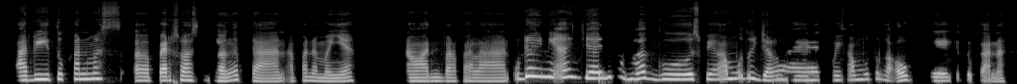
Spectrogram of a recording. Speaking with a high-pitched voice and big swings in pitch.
Yes: high, 195 Hz; wide, 7.0 semitones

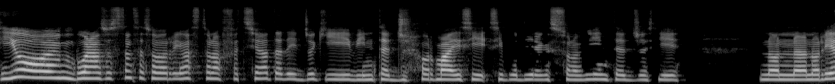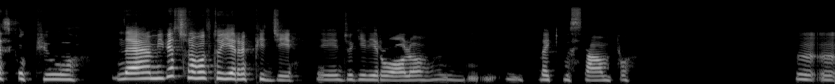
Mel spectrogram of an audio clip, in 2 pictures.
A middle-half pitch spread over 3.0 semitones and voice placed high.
Yes: average, 3.7 semitones; high, 230 Hz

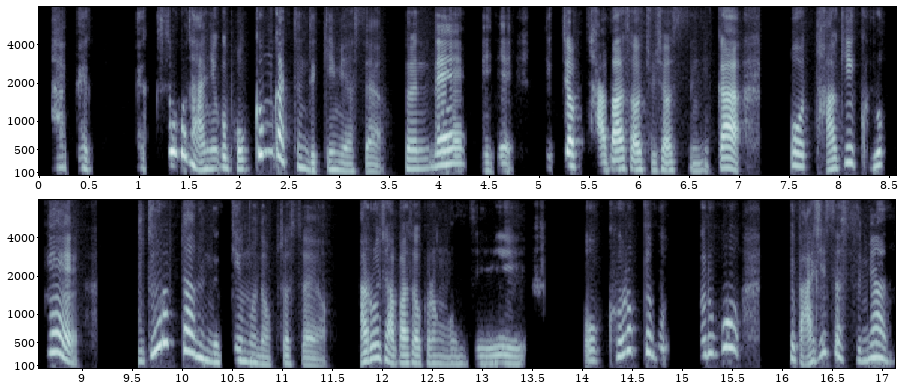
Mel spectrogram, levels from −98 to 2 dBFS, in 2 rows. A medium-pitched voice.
Yes: medium, 180 Hz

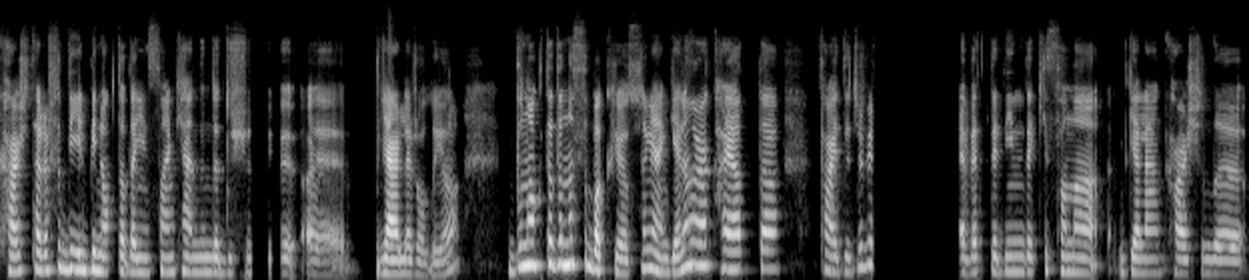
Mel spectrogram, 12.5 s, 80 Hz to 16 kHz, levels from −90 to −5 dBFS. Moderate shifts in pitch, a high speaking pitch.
Yes: average, 3.7 semitones; high, 195 Hz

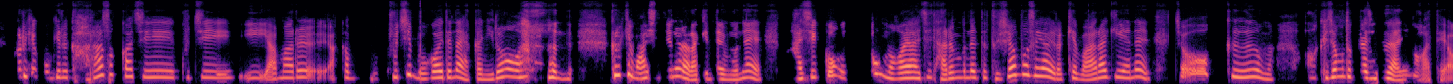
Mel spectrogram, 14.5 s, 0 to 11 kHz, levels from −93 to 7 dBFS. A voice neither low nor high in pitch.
No: very high, 255 Hz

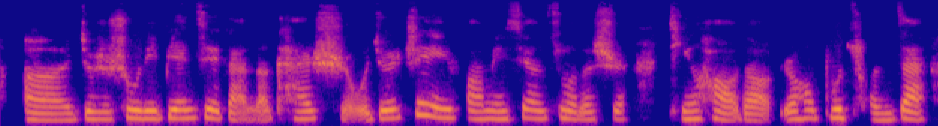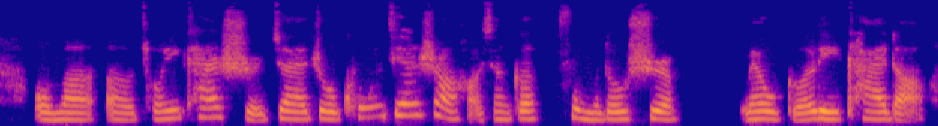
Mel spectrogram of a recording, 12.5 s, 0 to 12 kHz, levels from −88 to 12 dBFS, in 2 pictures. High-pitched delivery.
Yes: high, 205 Hz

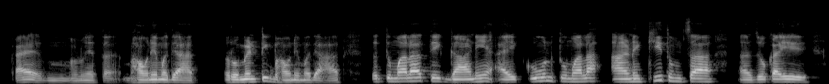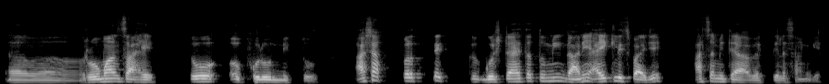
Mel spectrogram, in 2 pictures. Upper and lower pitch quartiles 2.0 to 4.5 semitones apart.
No: average, 5.0 semitones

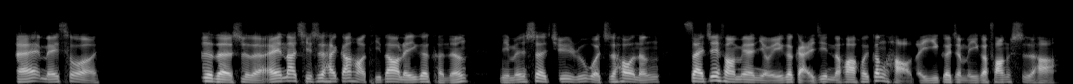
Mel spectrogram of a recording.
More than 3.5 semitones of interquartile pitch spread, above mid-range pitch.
No: average, 4.1 semitones; low, 120 Hz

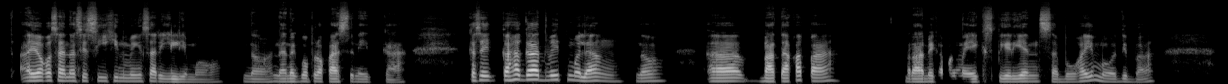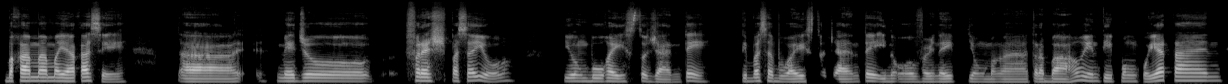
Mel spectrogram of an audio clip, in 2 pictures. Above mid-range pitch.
No: medium, 145 Hz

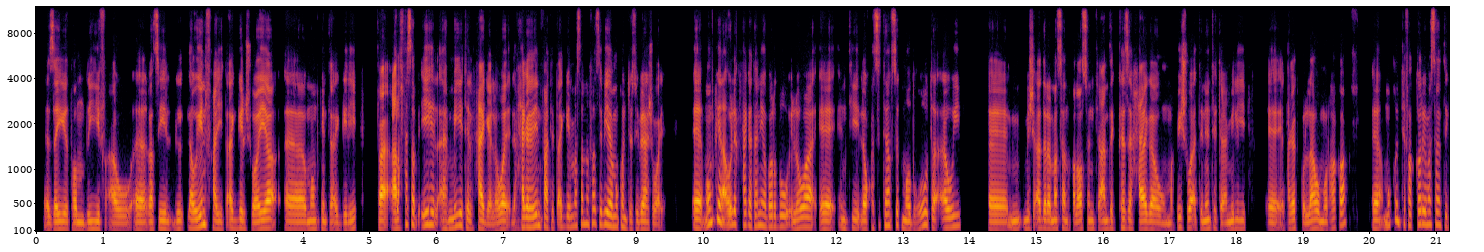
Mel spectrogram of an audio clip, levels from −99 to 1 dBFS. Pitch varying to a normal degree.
No: wide, 5.7 semitones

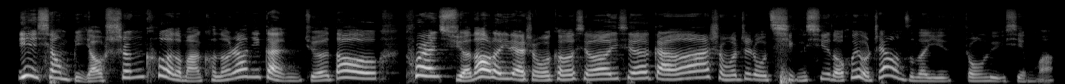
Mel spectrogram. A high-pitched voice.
Yes: high, 245 Hz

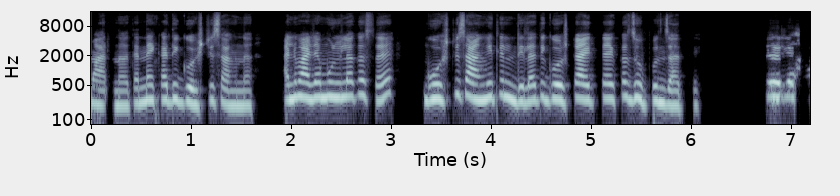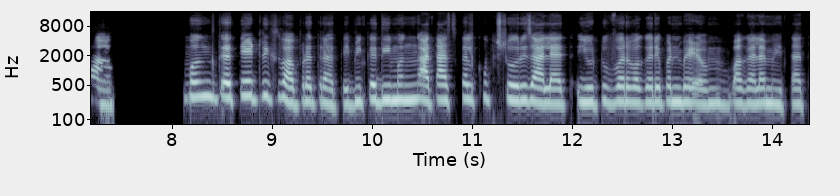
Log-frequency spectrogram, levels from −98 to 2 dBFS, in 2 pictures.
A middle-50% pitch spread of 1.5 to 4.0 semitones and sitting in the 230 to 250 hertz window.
Yes: average, 3.7 semitones; high, 245 Hz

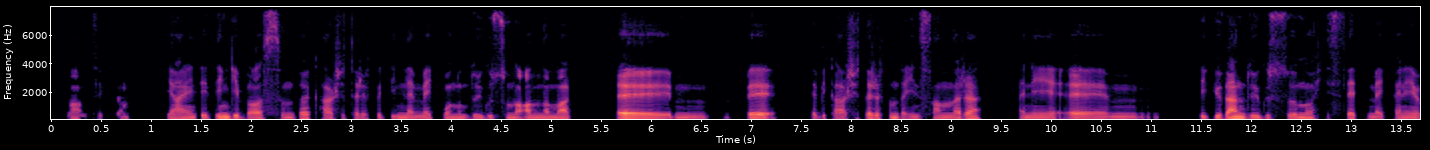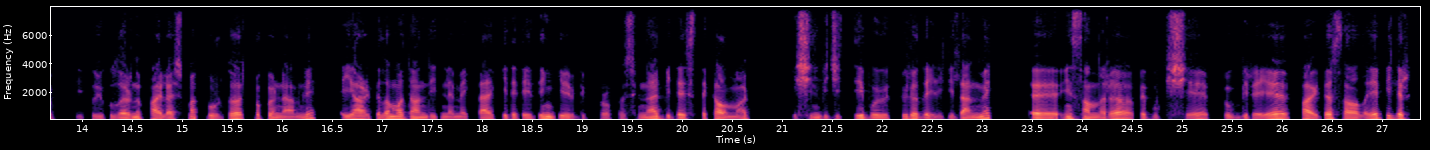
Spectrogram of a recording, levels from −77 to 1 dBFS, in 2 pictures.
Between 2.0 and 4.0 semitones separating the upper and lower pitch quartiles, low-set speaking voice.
Yes: average, 2.9 semitones; low, 105 Hz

